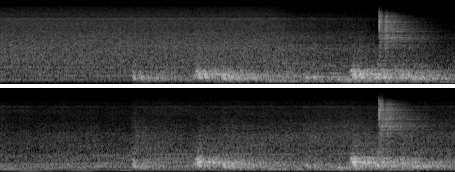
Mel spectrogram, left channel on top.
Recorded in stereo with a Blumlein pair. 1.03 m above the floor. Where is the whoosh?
15° right, 7.5 m.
